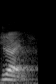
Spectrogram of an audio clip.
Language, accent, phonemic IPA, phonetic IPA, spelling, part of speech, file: Armenian, Eastern Armenian, /ʒɑjr/, [ʒɑjr], ժայռ, noun, Hy-ժայռ.ogg
- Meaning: cliff, rock, crag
